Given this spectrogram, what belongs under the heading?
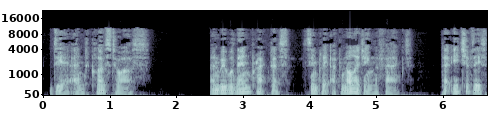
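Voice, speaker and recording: A man with a deep, soft-edged voice guides a meditation. He speaks calmly and deliberately, leaving long pauses between phrases. A faint hiss sits behind his voice. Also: rough recording. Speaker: Buddhist monk, meditation teacher.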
